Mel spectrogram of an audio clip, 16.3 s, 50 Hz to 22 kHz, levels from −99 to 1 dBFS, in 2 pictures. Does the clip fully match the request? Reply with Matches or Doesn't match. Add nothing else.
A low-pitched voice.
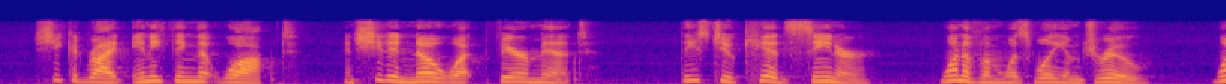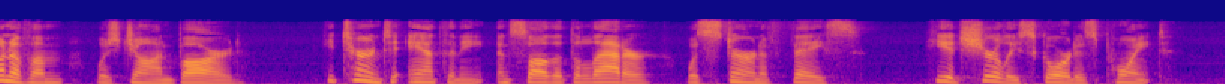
Doesn't match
